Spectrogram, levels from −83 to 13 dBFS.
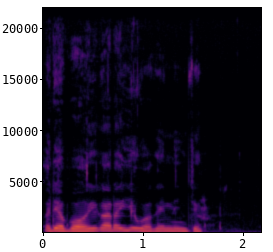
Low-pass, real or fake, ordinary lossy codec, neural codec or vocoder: none; real; none; none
